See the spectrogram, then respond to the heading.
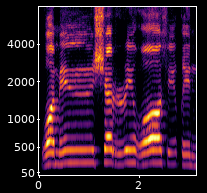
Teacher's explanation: یہ گاسقن نہیں ہے، یہ گاف نہیں ہے بلکہ غین ہے.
